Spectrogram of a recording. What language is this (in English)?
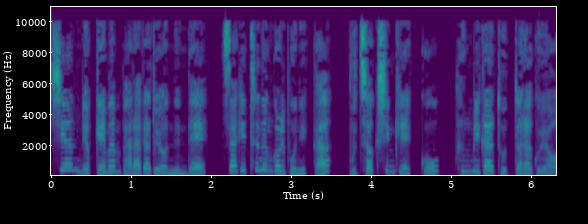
Korean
